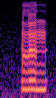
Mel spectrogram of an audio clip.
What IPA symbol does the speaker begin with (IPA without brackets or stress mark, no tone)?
l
